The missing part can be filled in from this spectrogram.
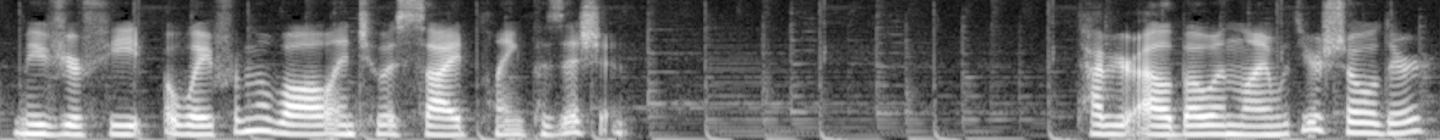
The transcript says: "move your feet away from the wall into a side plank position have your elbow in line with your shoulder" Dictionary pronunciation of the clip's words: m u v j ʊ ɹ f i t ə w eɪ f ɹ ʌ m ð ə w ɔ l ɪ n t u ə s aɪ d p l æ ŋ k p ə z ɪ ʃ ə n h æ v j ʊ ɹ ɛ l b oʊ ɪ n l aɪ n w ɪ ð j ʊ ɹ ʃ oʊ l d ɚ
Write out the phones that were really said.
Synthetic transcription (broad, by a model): m u v j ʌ ɹ f i t ə w eɪ f ɹ ʌ m ð ə w ɔ l ɪ n t u ə s aɪ d p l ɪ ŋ p ə z ɪ ʃ ə n h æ v j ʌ ɹ ɛ l b oʊ ɪ n l aɪ n w ɪ ð j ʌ ɹ ʃ oʊ l d ɚ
